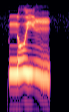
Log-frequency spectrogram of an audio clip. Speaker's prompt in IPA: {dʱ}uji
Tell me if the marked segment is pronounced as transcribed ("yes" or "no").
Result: no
